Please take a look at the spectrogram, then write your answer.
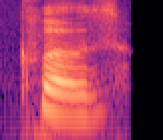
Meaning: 1. To adorn or cover with clothing; to dress; to supply clothes or clothing 2. To cover or invest, as if with a garment
- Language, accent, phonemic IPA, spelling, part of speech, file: English, US, /ˈkloʊð/, clothe, verb, En-us-clothe.ogg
